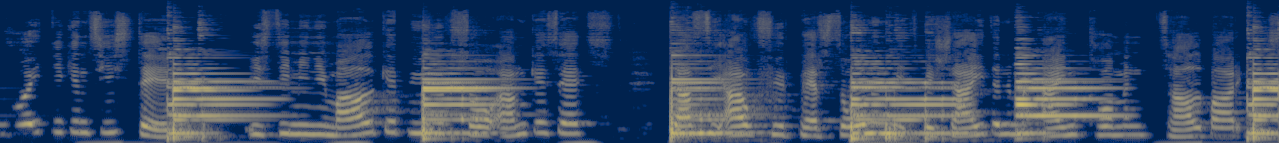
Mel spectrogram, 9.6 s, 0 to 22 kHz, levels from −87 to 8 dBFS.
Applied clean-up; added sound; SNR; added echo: classical method Wiener filter.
